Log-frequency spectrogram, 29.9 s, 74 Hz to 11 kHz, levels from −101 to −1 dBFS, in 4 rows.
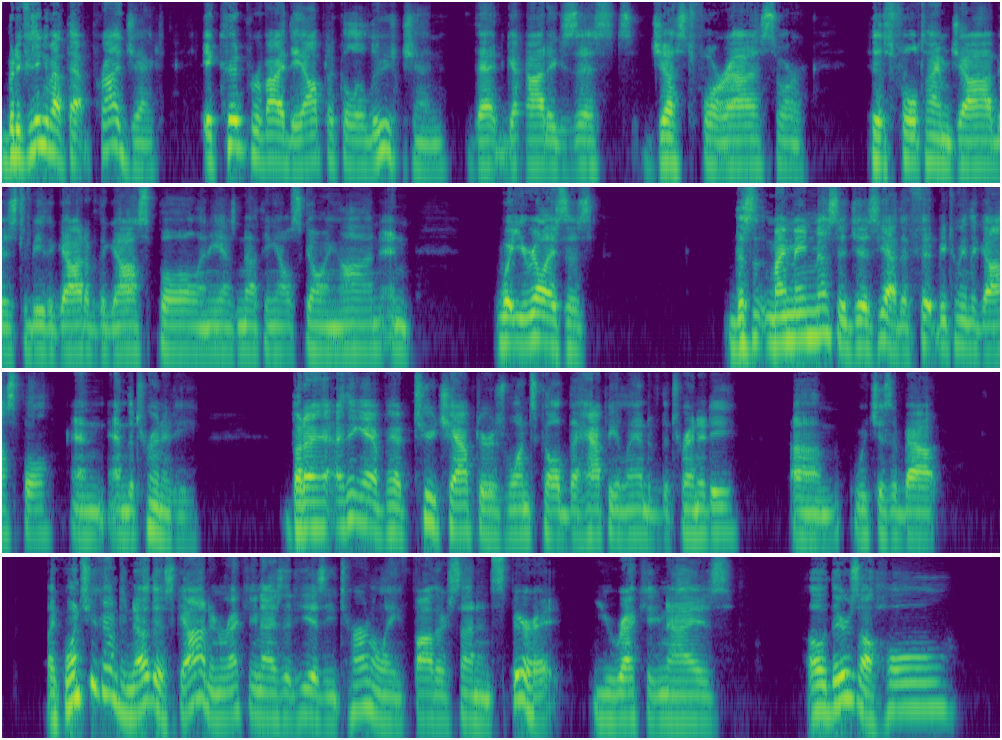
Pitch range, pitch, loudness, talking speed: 120-145 Hz, 125 Hz, -24 LUFS, 210 wpm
